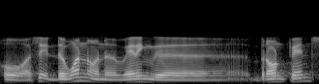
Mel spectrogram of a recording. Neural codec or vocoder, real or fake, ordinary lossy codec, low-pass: none; real; none; 3.6 kHz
